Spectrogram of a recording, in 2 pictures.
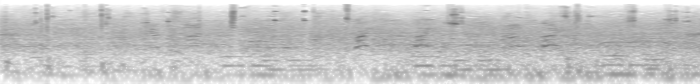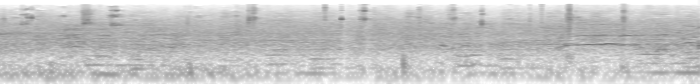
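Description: Basketball being dribbled on a hardwood arena court: repeated sharp bounces over a steady crowd murmur.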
